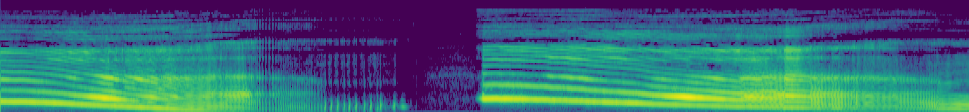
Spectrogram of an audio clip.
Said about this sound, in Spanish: Simplemente empieza en la parte superior de tu registro más cómodo y solo bosteza. Ahora trae ese sonido de bostezo hasta la parte inferior de tu voz de pecho hasta que llegues al chirrido vocal, como esto.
